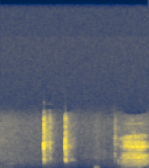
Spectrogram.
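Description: A few keystrokes on a computer keyboard as a Linux user-add command is typed: two sharp clicks, a soft low tap, then a longer burst of rapid key presses, close and fairly quiet with no talking.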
